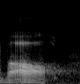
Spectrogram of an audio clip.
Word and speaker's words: Baal: them offering things to ball or Baal however you want to pronounce it um they forgot God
